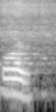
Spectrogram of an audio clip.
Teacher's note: huruf R sering kali menghasilkan suara vokal panjang A, seperti A yang diperpanjang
